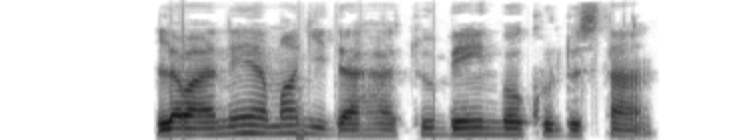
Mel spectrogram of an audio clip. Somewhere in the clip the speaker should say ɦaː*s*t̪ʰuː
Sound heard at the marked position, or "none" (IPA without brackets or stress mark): none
